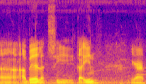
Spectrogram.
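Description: A man's voice with a very deep, low pitch. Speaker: lay preacher vlogger. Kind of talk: informal devotional talk. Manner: casual, hesitant with fillers.

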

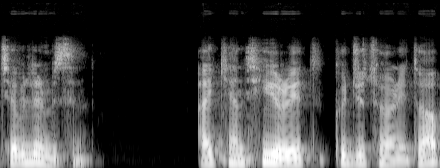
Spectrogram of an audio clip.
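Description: A woman speaks at a moderate pace with a dark, mellow tone and lively intonation. The background is quiet. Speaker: English teacher. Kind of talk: tutorial.

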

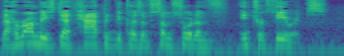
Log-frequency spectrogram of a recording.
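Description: An American accent with ordinary pitch variation. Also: man. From US Midwest (Ohio). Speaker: comedy youtuber. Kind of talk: comedic storytelling monologue. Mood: mock-earnest, grieving tone. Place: home room. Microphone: phone near.

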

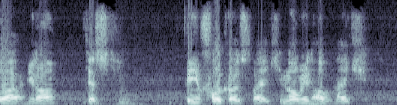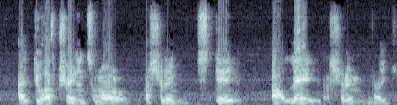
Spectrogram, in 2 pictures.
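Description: A man speaks very slowly with an American accent, his pitch very deep and low. His intonation is monotone and flat, broken by long, frequent pauses. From Ghana (Accra); Ghana. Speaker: professional soccer goalkeeper; interviewee. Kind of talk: interview. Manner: casual, many fillers. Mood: relaxed, laughing. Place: home room. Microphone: video call.

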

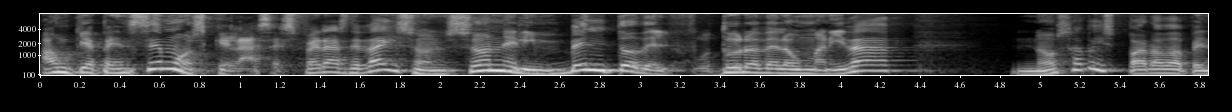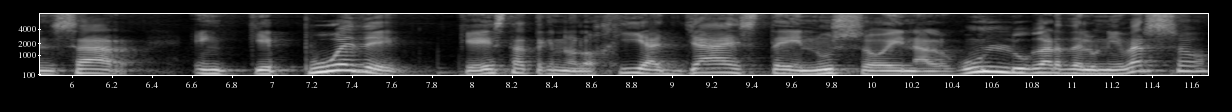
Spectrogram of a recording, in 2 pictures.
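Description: Against a quiet background, a man with a fairly high pitch makes very wide pitch swings. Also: moderate pace. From Spain, Valladolid; Spain. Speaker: video presenter; presenter. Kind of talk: scripted narration. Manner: animated. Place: studio. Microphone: studio mic.

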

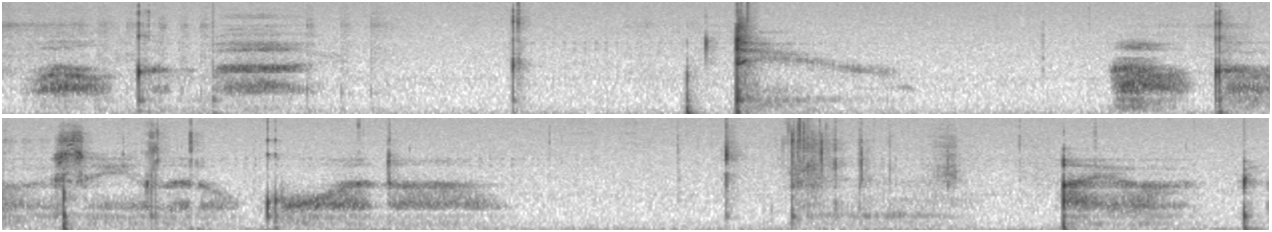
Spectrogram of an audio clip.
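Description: Whispering, a woman speaks at a very slow pace. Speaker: ASMR creator. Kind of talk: ASMR crossword video, close whispering. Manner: close whispered, soft, slow, hesitant. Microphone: studio mic.

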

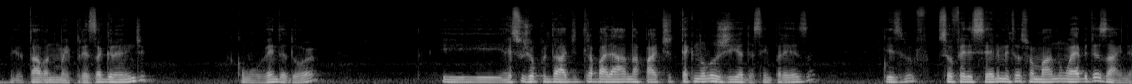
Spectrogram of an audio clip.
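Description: Fairly quick overall yet broken by long, frequent pauses, a man's dark, mellow voice keeps a fairly even intonation. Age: 40s. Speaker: photographer and researcher; podcast guest. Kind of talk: casual interview. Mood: relaxed, reflective. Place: studio. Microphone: studio mic.

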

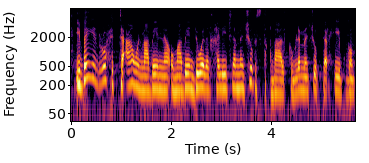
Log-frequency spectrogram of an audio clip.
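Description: Speaking at a fairly quick pace with hardly any pauses, a woman uses lively intonation and a dark, mellow tone at a fairly low pitch. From Kuwait. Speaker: writer; guest. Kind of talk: TV talk show interview. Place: studio.

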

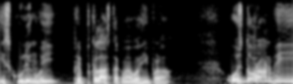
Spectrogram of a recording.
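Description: Against a quiet background, a man speaks with a high pitch. He moves at a fairly slow pace with ordinary pitch variation. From Madhya Pradesh, Shivpuri district (rural); Madhya Pradesh. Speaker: author and mentor, motivational speaker; motivational speaker. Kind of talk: motivational talk. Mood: calm, earnest, motivational. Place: studio. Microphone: lapel.

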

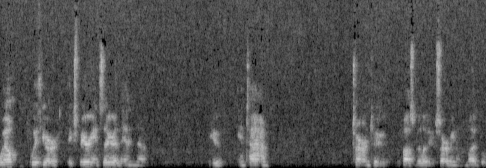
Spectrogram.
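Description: A man speaks at a fairly slow pace in a medium pitch, his voice carrying a slightly husky edge, little pitch movement, and long, frequent pauses.

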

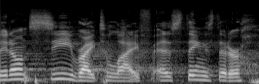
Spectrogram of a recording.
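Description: Speaking fairly slowly in an American accent, a woman at medium pitch has a plain, everyday voice with ordinary pitch variation. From US Pacific Northwest. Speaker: audience member. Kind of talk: audience question. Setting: stage with audience. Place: hall.

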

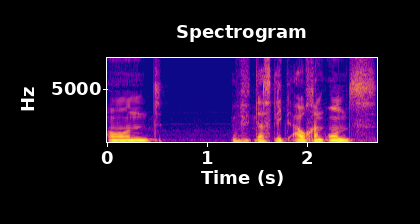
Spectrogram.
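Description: A man speaks in a fairly low pitch. His tone is dark and mellow. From New York, ultra-Orthodox community. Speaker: rabbi. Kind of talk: panel discussion. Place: stage. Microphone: handheld.

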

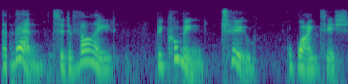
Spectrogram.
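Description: A natural reading voice is heard. It goes through the text.

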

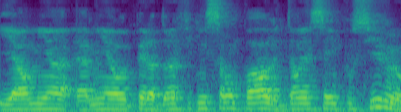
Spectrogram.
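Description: A man speaks at a very fast pace with a Brazilian accent. His pitch is fairly high. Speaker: exchange student. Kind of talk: informational webinar.

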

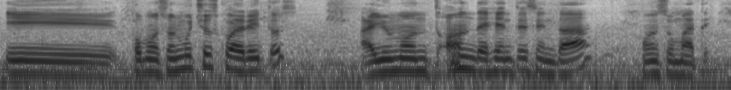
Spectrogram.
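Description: Speaking at a very slow pace with a Colombian accent, a fairly high-pitched man keeps fairly even intonation, the sound dry with no echo and light background noise. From Colombia, Meta department. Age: 20s. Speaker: university student. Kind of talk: interview. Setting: outdoors in a park. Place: forest.

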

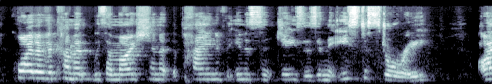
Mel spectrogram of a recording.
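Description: With an Australian accent, a high-pitched woman speaks at a fairly quick pace with ordinary pitch variation over light background noise. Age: 40s. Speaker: speaker at faith talk event. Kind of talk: prepared talk. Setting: pub with live audience, streamed. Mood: gentle, reflective. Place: hall. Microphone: podium.

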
